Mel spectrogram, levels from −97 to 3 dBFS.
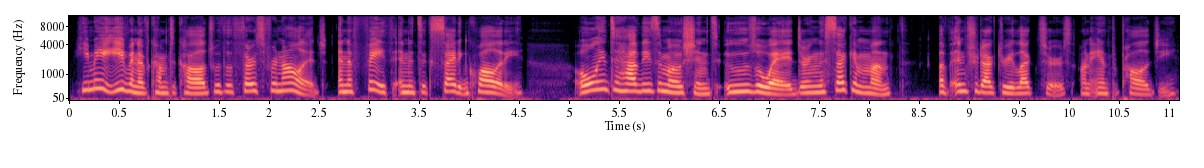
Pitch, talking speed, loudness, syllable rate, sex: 230 Hz, 190 wpm, -20 LUFS, 6.3 syllables/s, female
